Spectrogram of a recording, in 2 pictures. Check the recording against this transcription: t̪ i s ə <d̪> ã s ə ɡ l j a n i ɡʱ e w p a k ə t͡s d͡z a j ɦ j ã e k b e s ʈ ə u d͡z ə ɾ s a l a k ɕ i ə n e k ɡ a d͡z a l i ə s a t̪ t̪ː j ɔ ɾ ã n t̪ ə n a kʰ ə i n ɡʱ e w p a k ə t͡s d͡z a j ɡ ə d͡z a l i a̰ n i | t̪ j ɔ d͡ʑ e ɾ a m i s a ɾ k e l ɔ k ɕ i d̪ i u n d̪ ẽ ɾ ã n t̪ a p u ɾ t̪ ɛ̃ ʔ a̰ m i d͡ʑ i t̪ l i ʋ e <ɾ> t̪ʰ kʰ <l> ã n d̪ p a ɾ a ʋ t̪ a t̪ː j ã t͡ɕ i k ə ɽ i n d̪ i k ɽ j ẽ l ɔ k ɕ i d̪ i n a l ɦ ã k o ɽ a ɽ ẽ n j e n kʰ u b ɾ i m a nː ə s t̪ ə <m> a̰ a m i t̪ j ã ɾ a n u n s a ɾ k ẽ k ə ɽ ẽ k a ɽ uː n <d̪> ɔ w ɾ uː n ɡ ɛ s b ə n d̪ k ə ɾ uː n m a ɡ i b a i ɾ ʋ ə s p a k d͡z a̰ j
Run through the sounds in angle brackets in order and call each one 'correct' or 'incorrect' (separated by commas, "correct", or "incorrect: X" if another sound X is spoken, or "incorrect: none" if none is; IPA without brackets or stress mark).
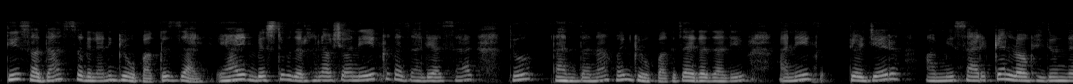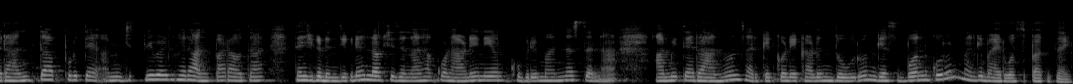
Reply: correct, incorrect: ɭ, incorrect: ɾ, incorrect: n, correct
